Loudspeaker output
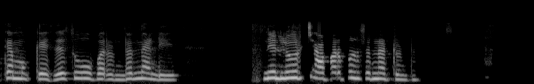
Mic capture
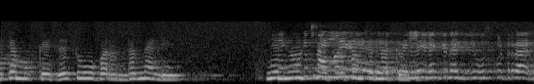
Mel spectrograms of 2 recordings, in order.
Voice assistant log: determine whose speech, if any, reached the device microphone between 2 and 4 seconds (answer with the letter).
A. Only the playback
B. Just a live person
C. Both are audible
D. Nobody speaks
C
